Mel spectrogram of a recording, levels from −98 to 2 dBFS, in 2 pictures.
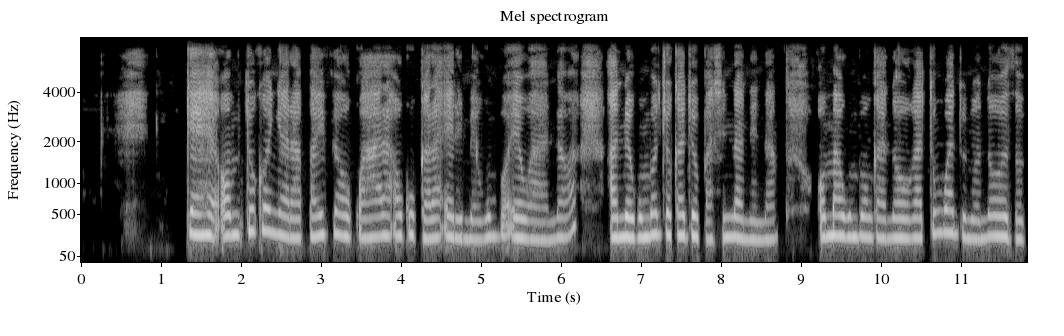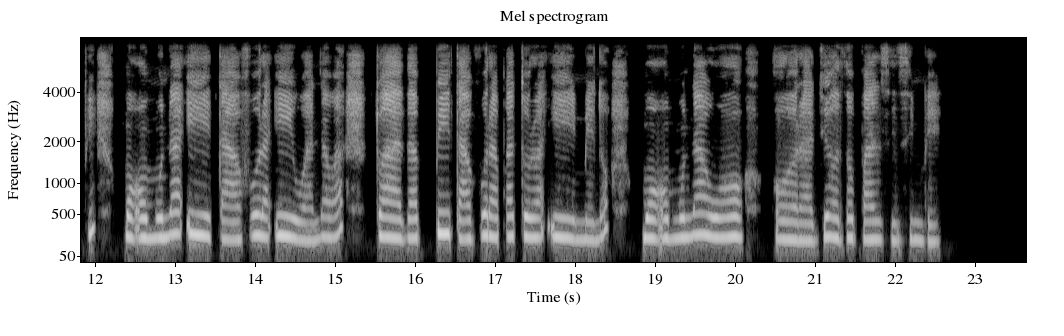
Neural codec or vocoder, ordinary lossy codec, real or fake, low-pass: none; Opus, 64 kbps; real; 7.2 kHz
